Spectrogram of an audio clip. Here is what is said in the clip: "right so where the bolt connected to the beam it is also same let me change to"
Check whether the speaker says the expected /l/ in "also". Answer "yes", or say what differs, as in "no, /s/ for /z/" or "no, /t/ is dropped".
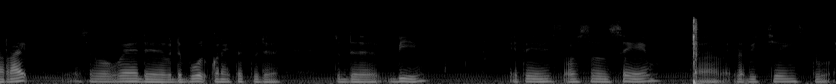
yes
